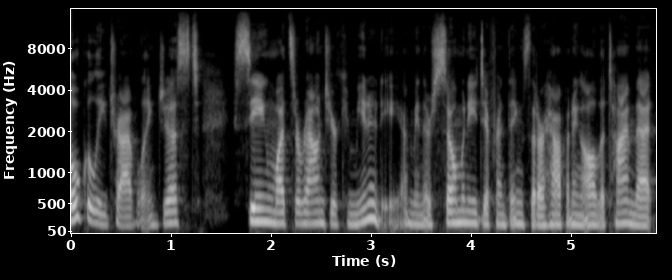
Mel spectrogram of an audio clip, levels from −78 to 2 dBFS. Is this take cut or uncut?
uncut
